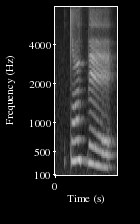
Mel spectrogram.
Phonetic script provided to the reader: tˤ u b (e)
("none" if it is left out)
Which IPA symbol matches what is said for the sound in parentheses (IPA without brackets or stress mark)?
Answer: ɛ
